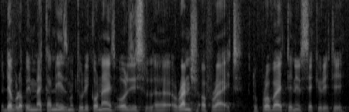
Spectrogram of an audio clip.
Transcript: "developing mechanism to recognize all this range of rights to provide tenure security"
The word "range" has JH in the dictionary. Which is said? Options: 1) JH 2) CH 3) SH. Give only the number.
2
